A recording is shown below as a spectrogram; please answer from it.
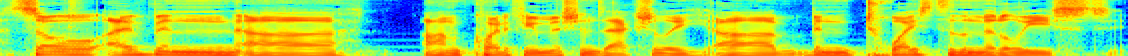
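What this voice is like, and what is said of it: Great radio voice. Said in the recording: “got a great radio voice. ... Great radio voice. He is great on the radio.”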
